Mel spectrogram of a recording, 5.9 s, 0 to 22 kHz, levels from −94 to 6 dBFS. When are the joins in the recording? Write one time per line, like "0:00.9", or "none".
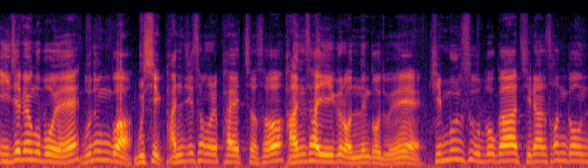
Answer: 0:00.9
0:01.5
0:02.8
0:04.3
